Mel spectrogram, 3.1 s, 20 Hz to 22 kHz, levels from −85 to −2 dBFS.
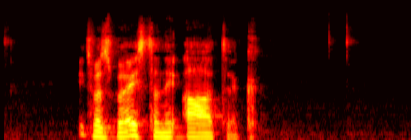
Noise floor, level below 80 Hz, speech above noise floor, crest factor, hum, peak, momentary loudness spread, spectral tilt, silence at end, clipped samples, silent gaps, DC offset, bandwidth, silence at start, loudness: -68 dBFS; -62 dBFS; 45 dB; 20 dB; none; -6 dBFS; 20 LU; -5 dB/octave; 1.2 s; under 0.1%; none; under 0.1%; 13 kHz; 0.6 s; -22 LUFS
